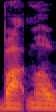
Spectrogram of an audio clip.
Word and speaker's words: Botma: people through finances and company culture activism botma welcome to the show sir yeah jim thanks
